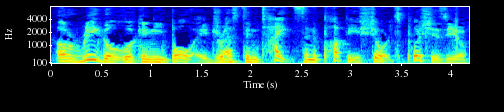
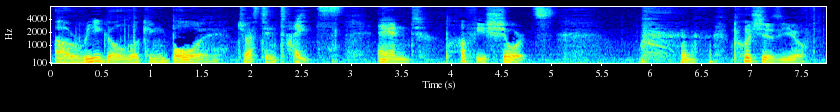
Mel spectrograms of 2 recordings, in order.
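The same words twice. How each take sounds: First: The sentence is read at a faster pace. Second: The sentence is read at a slower pace.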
